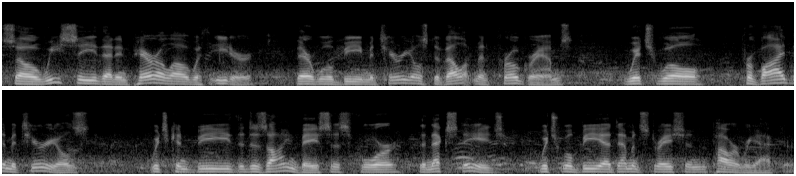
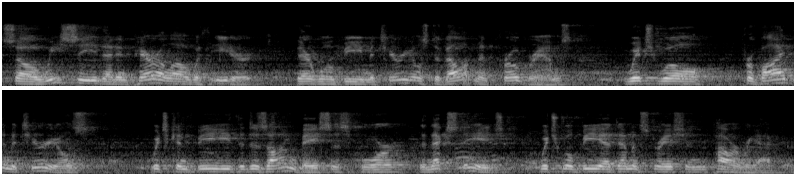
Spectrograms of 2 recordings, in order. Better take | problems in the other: first | room echo; dies away in 2.6 s

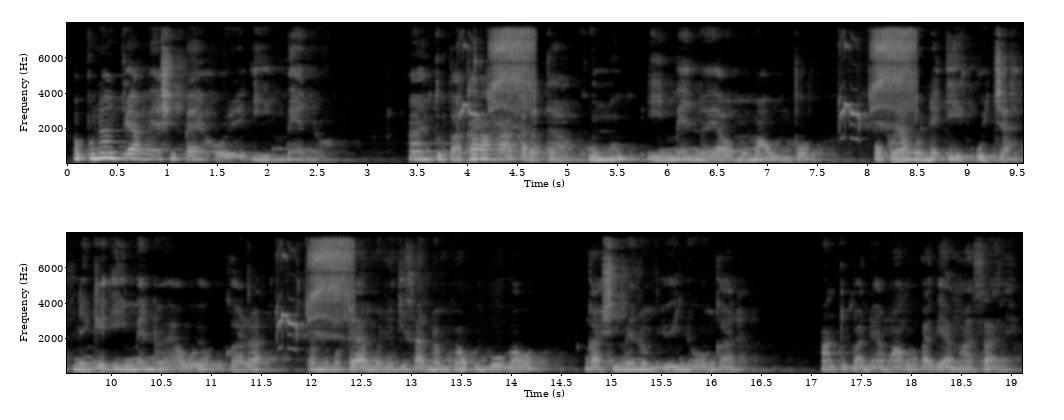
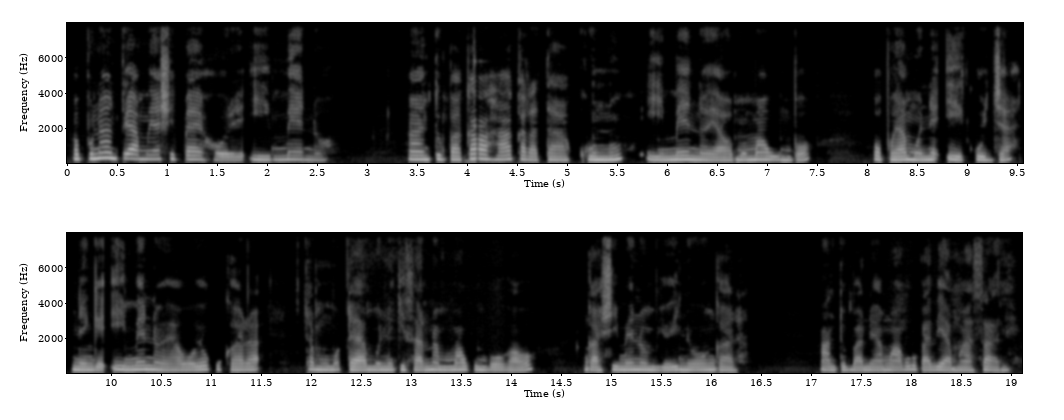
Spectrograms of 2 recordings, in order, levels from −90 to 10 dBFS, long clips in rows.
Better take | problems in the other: second | background sound (Bird); 10 dB below the speech // room echo; dies away in 0.7 s

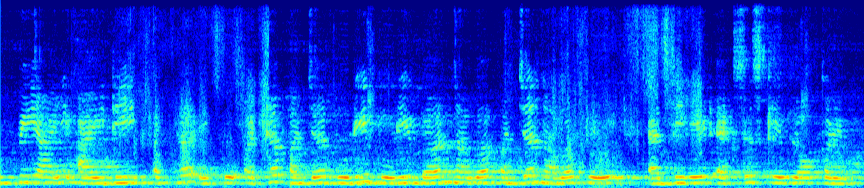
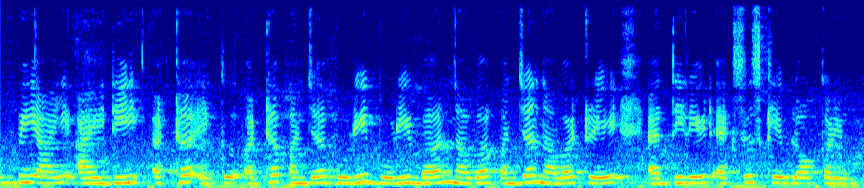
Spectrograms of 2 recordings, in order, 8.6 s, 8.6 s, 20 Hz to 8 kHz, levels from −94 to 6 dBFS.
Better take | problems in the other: second | noise reduction (neural separator model SepFormer DNS4)

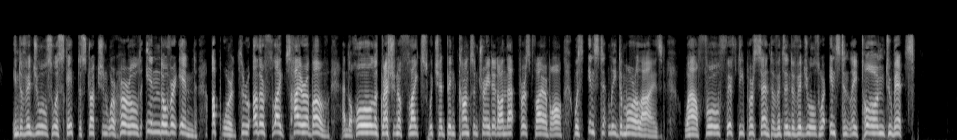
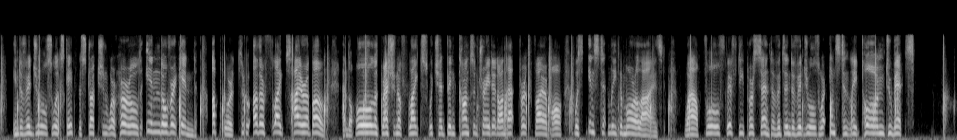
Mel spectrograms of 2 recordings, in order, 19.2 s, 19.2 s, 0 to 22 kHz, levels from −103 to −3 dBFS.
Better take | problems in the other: first | noise reduction (neural diffusion model UNIVERSE++)

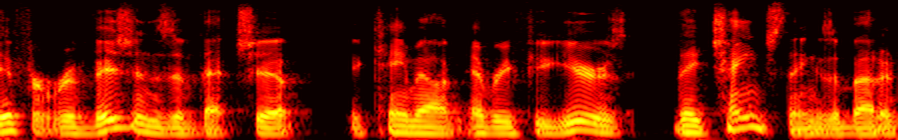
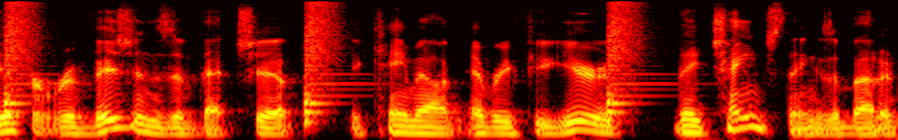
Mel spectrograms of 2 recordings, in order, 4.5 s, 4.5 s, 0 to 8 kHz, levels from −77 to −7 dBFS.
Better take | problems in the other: first | background sound (Snare drum); 10 dB below the speech

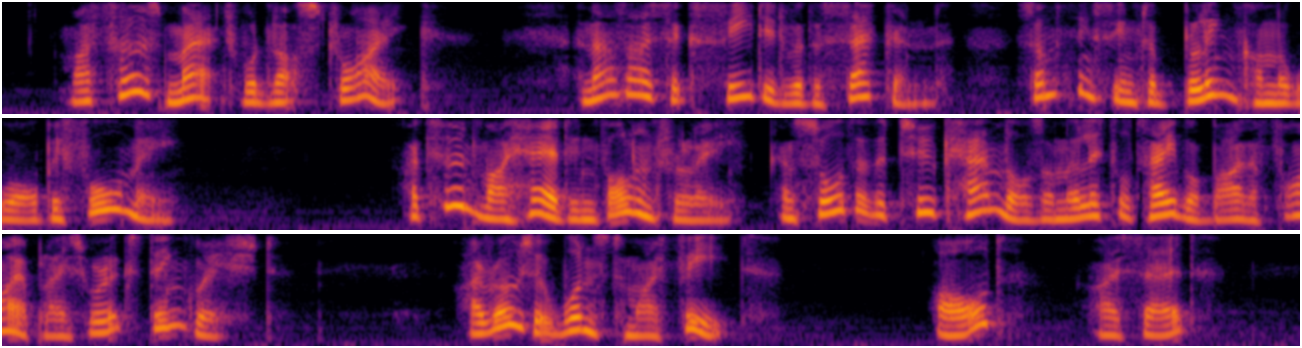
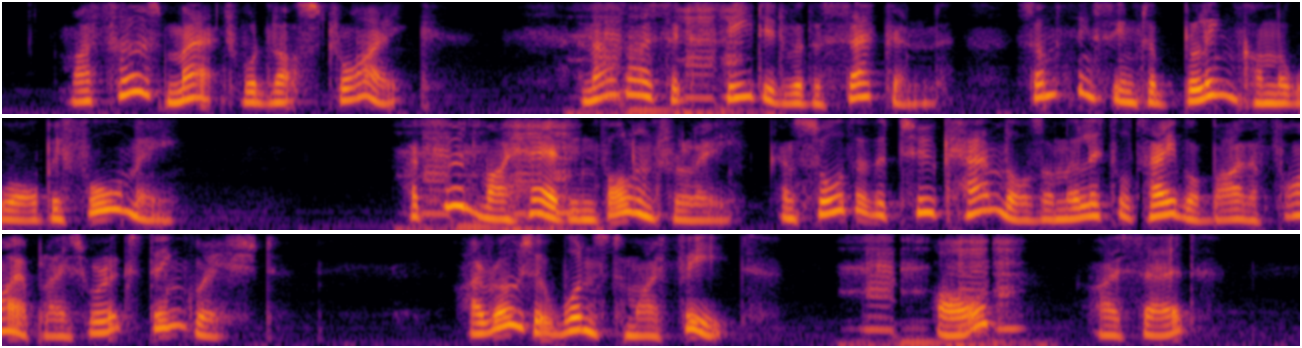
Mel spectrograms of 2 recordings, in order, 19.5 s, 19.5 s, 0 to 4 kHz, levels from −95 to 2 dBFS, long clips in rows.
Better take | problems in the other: first | background sound (Wood); 12 dB below the speech

